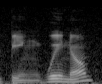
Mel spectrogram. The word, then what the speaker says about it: pingüino: queremos pronunciar la U, tenemos que colocar lo que se llama diéresis, es decir, dos puntitos encima de la U para pronunciar esa U, como es el caso de cigüeña, como es el caso de pingüino.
